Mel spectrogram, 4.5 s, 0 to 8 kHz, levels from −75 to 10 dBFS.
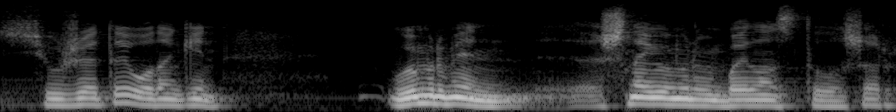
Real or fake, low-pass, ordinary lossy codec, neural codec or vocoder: real; 7.2 kHz; none; none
